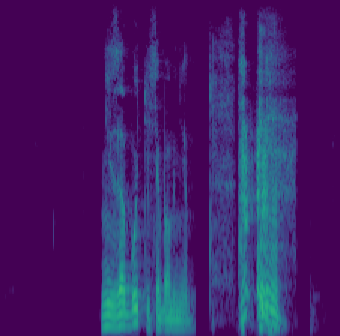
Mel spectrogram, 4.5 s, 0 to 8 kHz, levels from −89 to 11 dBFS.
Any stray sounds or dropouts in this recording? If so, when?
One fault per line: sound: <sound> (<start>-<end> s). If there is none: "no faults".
sound: throat clearing (2.8-4.0 s)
